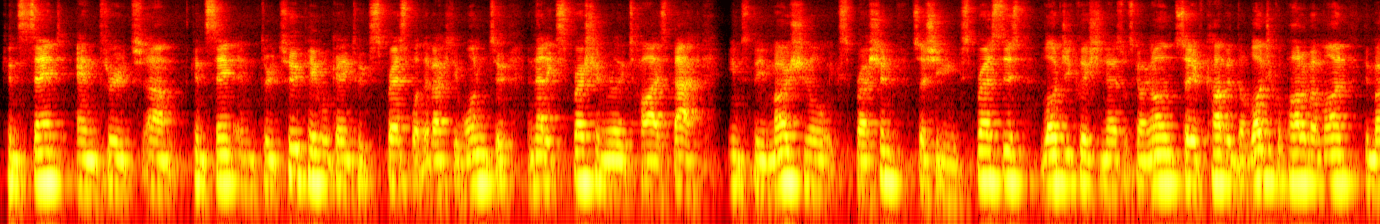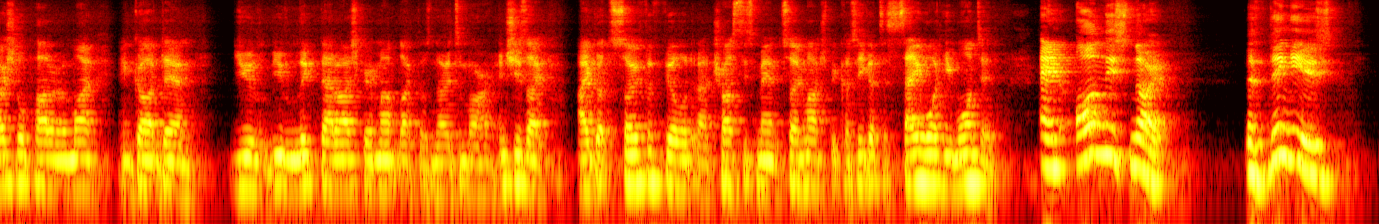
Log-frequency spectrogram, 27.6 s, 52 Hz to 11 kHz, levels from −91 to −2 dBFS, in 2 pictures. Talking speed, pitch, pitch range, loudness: 205 wpm, 130 Hz, 120-140 Hz, -21 LUFS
